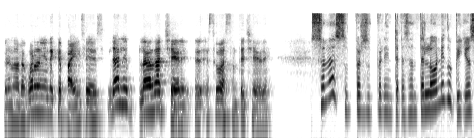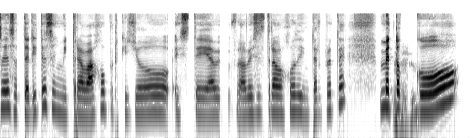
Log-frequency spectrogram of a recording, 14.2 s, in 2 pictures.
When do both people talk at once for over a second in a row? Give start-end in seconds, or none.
none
